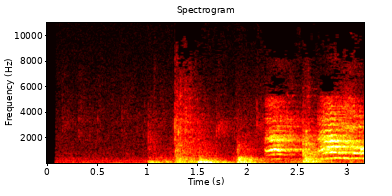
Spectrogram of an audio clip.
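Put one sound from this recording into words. A young woman tumbles down stairs with heavy thuds.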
